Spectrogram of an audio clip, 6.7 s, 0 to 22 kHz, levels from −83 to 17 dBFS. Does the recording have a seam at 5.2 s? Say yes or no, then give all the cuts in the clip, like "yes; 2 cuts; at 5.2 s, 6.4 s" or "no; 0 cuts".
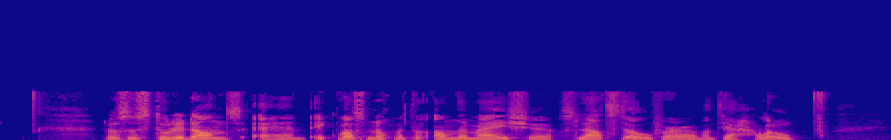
no; 1 cut; at 2.3 s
